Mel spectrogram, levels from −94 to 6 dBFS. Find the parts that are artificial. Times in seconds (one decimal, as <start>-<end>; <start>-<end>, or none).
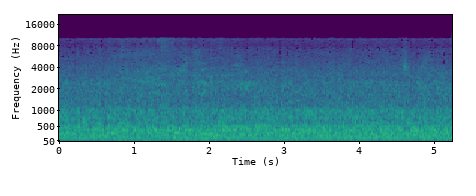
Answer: none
